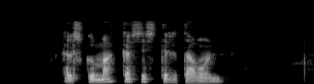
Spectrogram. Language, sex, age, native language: Icelandic, male, 5, Icelandic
